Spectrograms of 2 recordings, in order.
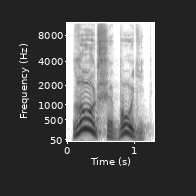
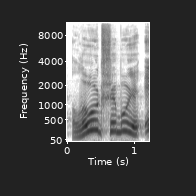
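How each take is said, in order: First: High, slow echo of his own words; old husband repeating himself to wife, high and slow; old man repeating himself. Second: Put-on high, slow old man's advice; drawn out, doddering; forgetful old husband to wife, high and slow. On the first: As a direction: say it again like a muddled old man. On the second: Old man repeats. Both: A narrator's reading.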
